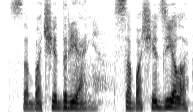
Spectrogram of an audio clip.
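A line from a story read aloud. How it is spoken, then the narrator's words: Growl. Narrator (Russian): зарычал он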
